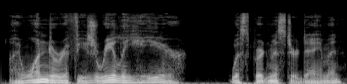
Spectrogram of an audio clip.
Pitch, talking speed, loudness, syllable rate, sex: 85 Hz, 155 wpm, -18 LUFS, 5.2 syllables/s, male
